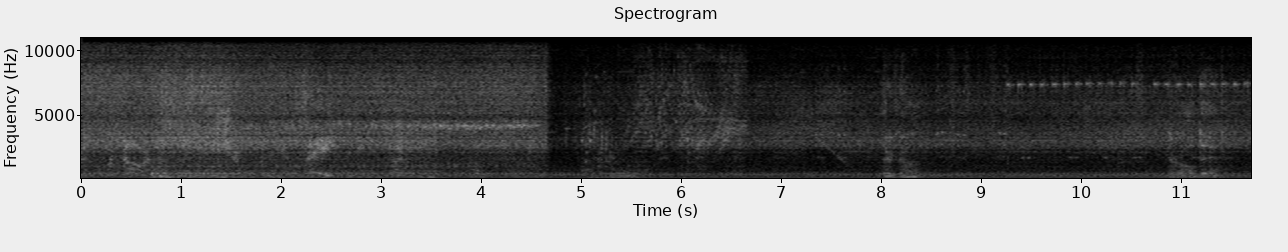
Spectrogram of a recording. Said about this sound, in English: the sprinklers, which is going to wash away all that radioactive dust.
